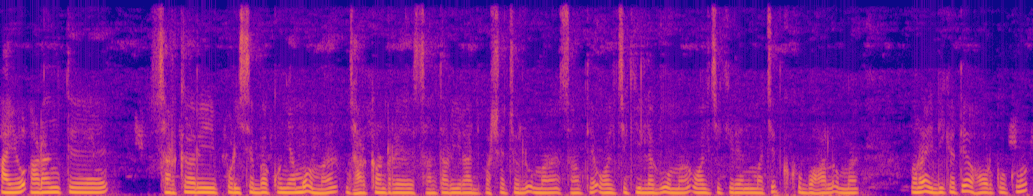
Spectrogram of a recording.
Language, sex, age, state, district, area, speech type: Santali, male, 18-30, West Bengal, Birbhum, rural, spontaneous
